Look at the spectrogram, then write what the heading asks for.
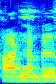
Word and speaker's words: honorable: Again, an honorable man. So H over here is silent.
